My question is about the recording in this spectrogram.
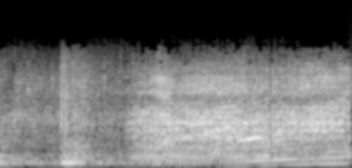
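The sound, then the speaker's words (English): A car engine revs up and its tires squeal loudly as it peels away, the screech rising and holding steady for a few seconds after a brief thump at the start. “Here's the car. Let's go. Ben, you drive.”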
